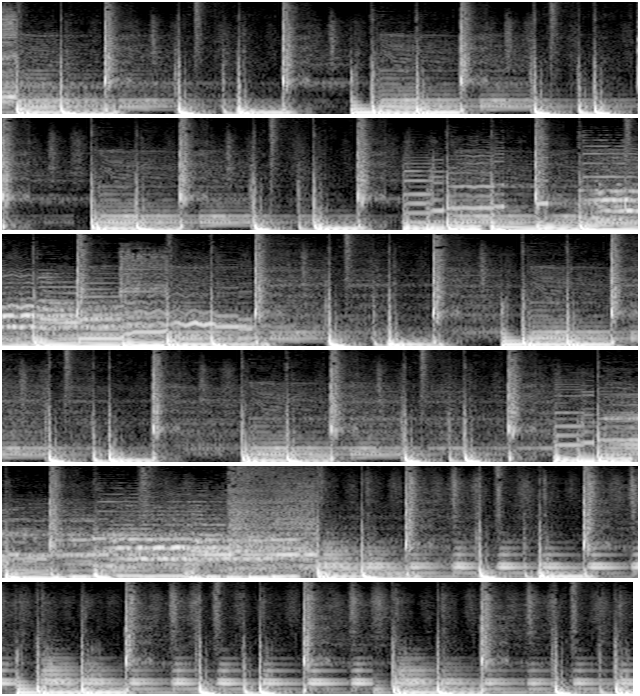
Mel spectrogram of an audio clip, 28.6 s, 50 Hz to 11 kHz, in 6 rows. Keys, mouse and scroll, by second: 0.8 alt+click, 3.3 g, 4.1 z, 6.8 click, 7.5 s, 12.2 click, 14.3 Tab, 16.0 click, 16.7 click, 20.3 click, 21.3 right click, 23.1 click, 23.6 middle click, 25.5 click, 26.3 middle click, 28.3 click.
